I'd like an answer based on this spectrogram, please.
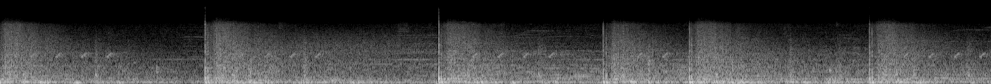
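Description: Fireworks display: aerial shells bursting in the sky with sharp bangs, about six of them one to two seconds apart, each trailing off as it fades.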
